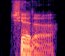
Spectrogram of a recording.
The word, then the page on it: Cheddar: British English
